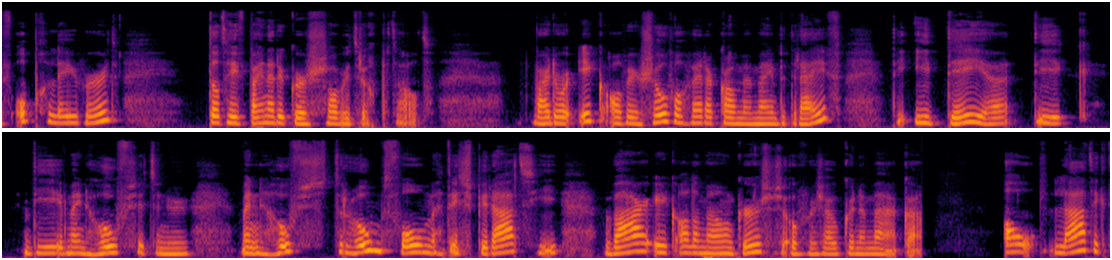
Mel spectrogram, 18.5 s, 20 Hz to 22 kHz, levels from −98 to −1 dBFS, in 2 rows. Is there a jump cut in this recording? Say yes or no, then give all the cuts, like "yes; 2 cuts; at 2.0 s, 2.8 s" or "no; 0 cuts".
yes; 2 cuts; at 4.3 s, 7.2 s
